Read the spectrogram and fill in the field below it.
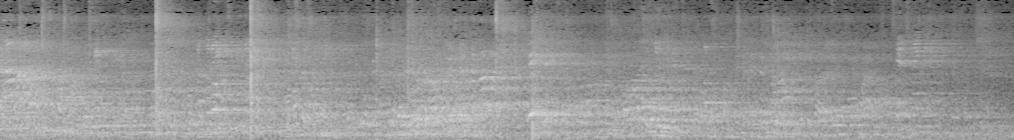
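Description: Young men and women talk and call out to each other across the hall.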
